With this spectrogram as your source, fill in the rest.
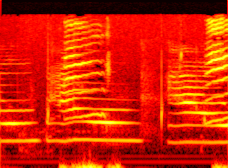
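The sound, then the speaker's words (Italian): Cats meowing at a door in the morning, wanting to be let out: two long, loud, drawn-out meows with bright, steady pitch, separated by a short pause, over a low rumble. “vado ad aprire la porta ai gatti che vogliono uscire.”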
